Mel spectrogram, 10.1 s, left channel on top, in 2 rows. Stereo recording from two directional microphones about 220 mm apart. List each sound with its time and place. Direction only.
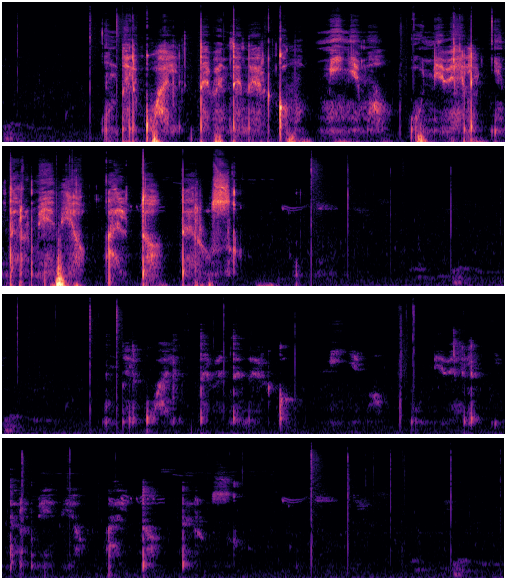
1.2 s whispering: 40° left (ahead or behind)
8.1 s a sound: centre (ahead or behind)
9.5 s bird: centre (ahead or behind)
